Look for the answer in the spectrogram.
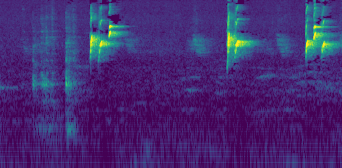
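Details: European goldfinch song: two faint low notes, then three loud, tinkling, slightly buzzy chirp bursts spaced well apart against a quiet background.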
